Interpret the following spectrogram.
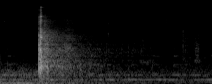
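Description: A single sharp click about half a second in, from small setup tools being handled on an RC touring car's chassis during downstop adjustment, followed by a few faint ticks near the end.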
